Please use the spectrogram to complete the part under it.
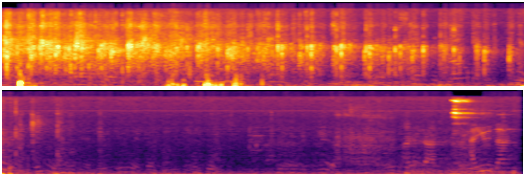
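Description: A conference audience at an annual New Year school and conference gives a round of applause, a burst of dense clapping that fades out over several seconds into near quiet, followed by a brief sound near the end.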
